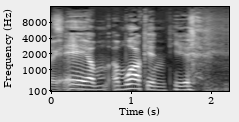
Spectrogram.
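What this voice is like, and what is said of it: Put-on Boston American accent. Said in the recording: “It's Boston. ... Boston. ... Yeah, it's fantastic.”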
